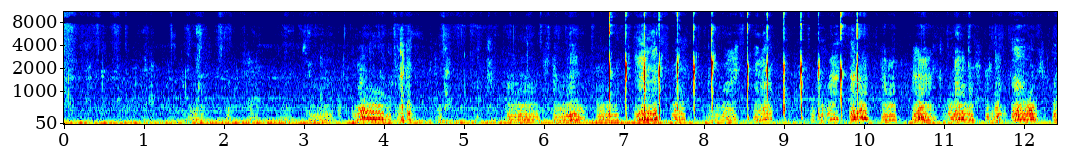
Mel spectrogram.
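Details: Jindo puppies in Chungju, Korea, straining against each other in a tug-of-war. From about four seconds, rough growling pulses build into a rapid run several times a second, with sharp clicking scuffles scattered through them.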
